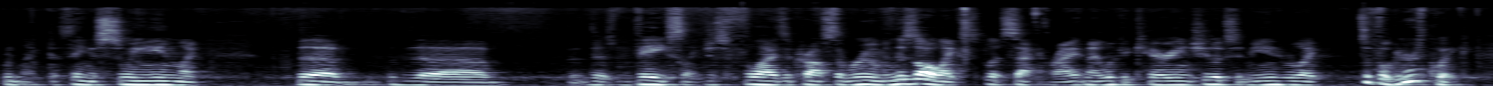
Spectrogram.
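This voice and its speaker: A man's voice: medium pitch, moderate pace, distant mic. A man, a podcast guest, telling a story in casual, loose chat, full of "like" and swearing. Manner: animated, loose, lots of "like" and swearing. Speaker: podcast guest, travel blogger. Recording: roomy echo, off-mic, faint hiss.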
